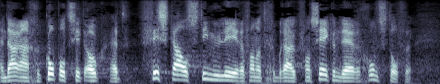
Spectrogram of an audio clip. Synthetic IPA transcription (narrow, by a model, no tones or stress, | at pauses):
ɛndaːraːnχəkɔpəlˠtsɪtowkɦət | fɪskaːlˠstimylɪːrənvɑnɦətχəbrœɥkfɑnsejkɔndɛːrəχrɔntstɔfən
